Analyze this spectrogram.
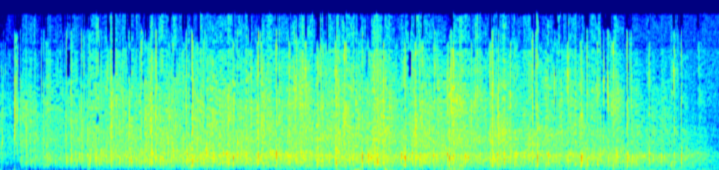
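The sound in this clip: Audience applause welcoming a speaker at a technical conference: dense, steady clapping from a crowd that holds at an even level for the whole stretch, with no voices standing out.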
